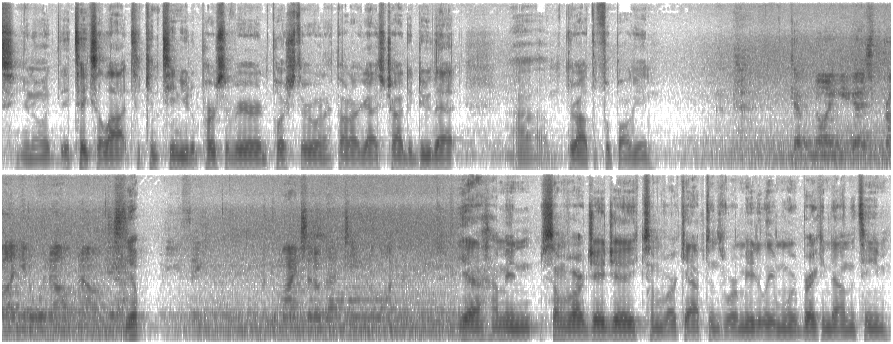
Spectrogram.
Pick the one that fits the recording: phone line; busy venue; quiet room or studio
busy venue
